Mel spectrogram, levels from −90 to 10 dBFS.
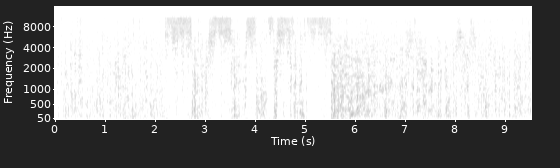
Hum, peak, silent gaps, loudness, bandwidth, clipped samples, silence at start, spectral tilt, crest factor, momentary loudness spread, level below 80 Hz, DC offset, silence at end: none; -54 dBFS; none; -66 LUFS; 11.5 kHz; under 0.1%; 0.05 s; -1 dB/octave; 16 dB; 6 LU; under -90 dBFS; under 0.1%; 0 s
